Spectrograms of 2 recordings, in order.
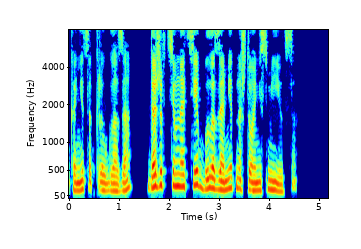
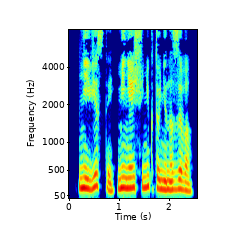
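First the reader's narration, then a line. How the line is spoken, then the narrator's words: Snorted. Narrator (Russian): хмыкнул он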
